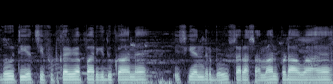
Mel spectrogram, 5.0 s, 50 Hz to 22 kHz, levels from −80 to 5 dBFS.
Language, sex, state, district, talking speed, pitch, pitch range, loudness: Hindi, male, Rajasthan, Bikaner, 190 wpm, 105 Hz, 105-110 Hz, -16 LUFS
